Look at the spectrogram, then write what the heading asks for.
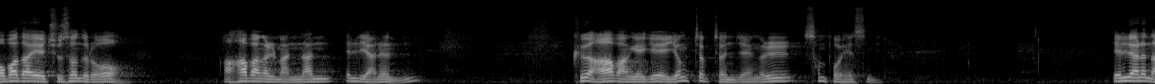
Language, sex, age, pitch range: Korean, male, 40-59, 115-150 Hz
